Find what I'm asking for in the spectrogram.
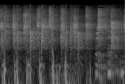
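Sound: clapping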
